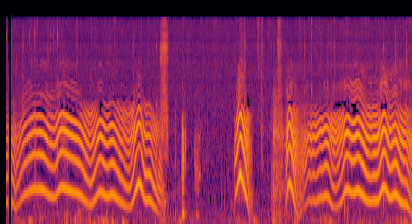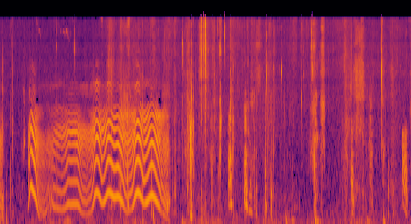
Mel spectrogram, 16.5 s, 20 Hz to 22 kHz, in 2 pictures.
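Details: A black female Whippet puppy from a May 2016 litter complains loudly with long, wavering whines, rising and falling in a pitched, vibrato-like cry repeated in bursts over about twelve seconds, then fading into rustling.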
